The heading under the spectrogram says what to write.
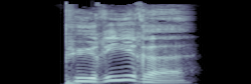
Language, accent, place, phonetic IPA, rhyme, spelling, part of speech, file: German, Germany, Berlin, [pyˈʁiːʁə], -iːʁə, püriere, verb, De-püriere.ogg
- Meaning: inflection of pürieren: 1. first-person singular present 2. singular imperative 3. first/third-person singular subjunctive I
